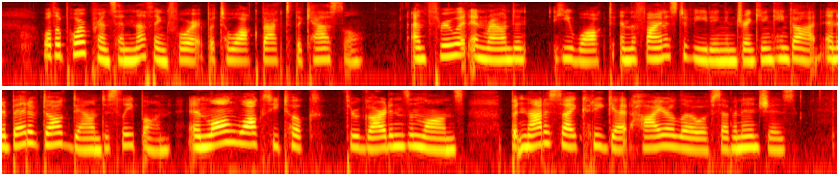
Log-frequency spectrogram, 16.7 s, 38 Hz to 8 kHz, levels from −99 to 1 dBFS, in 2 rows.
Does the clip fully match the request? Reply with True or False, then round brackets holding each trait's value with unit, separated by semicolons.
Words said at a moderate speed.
False (225 wpm)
